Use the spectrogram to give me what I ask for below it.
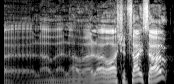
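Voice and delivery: police officer finding a puppet on the ground, bobby voice; Victorian bobby. Acted. Carabinier voice.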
